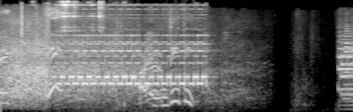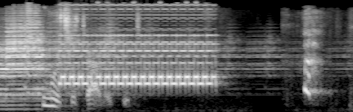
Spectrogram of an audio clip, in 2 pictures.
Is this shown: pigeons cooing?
no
